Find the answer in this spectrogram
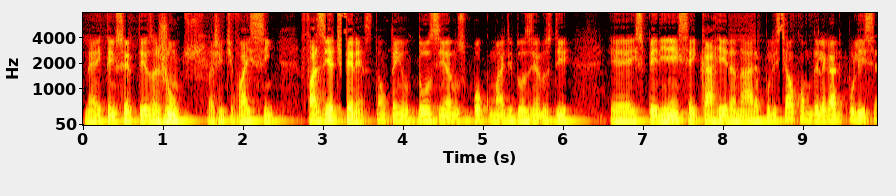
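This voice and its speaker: A man speaks at a fairly quick pace in a dark, mellow, somewhat breathy tone with monotone, flat intonation. Room echo can be heard. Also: medium pitch for a man. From Brazil, Santa Catarina (Blumenau). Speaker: police chief and state politician. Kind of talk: casual podcast conversation.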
